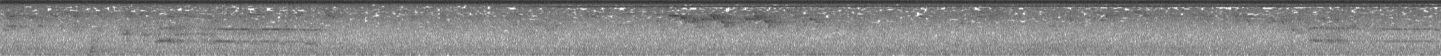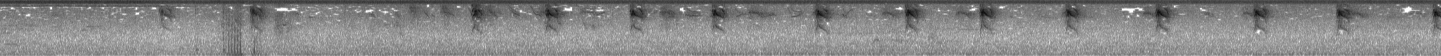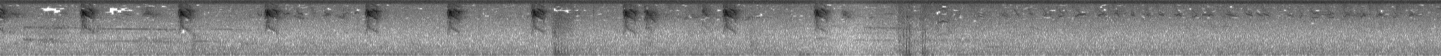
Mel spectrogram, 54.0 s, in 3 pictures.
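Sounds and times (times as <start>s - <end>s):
high-pitched insect drone: 0.0s - 54.0s
bird falling chirp: 20.6s - 21.6s, 47.1s - 48.2s.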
